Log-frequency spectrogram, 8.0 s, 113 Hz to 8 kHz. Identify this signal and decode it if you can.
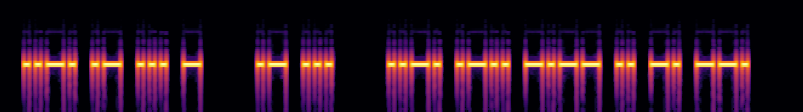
Morse code, heard as a keyed tone, about 21 wpm, 700 Hz. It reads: FAST AS FLYING
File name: Book One / 12-Chapter 12 - 21 WPM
